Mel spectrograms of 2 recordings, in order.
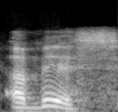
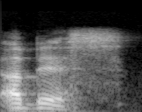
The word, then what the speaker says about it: abyss: two here uh black abyss instead of black abys okay it's black abyss black abyss okay very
